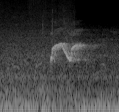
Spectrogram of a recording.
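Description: A short police siren whoop about a second in: the pitch sweeps up, drops, then sweeps up again before cutting off, over a low outdoor rumble.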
